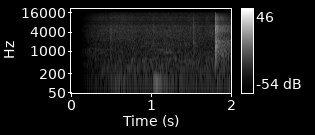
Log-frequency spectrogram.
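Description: Faint room tone, then one sharp click near the end.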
